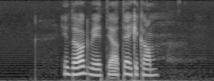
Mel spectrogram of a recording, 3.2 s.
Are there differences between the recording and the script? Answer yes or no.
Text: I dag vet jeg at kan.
yes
